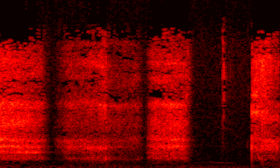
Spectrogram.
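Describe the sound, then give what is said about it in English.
A woman breathes heavily, with several loud, breathy inhales and exhales in an uneven rhythm, with no talking. “This is where her breathing gets heavier.”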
